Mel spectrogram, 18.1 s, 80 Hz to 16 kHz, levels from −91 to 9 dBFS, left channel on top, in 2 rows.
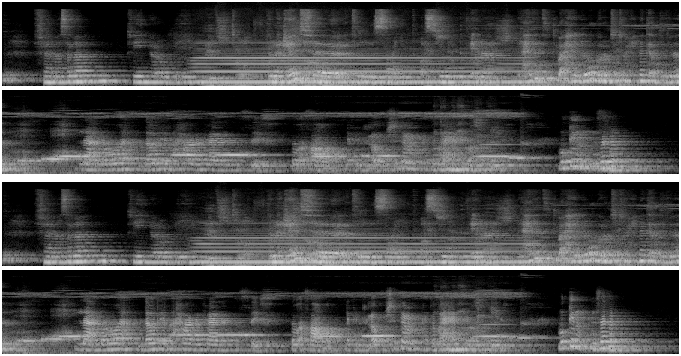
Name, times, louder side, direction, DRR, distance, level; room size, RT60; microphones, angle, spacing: voice 1, 0.5-1.4 1.7-2.5 3.5-6.6 6.9-9.1 14.8-15.6 17.1-17.2, left 1 dB, 35° left, -3 dB, 0.7 m, -23 dB
Wind instrument woodwind instrument, 2.4-7.2, left 2 dB, 90° left, 0.4 m, -25 dB
sound 1, 2.6-4.8 5.6-7.6 7.9-8.8 9.1-9.9, equal, 60° left, 0.9 m, -32 dB
sound 2, 9.2-12.6 13.1-16.0, left 1 dB, ahead, 0.3 m, -25 dB
voice 2, 10.0-12.6 12.9-15.7 16.4-17.2, right 2 dB, 75° right, 2 dB, 0.4 m, -26 dB
2.6 x 2.2 x 2.7 m, 1.3 s
head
